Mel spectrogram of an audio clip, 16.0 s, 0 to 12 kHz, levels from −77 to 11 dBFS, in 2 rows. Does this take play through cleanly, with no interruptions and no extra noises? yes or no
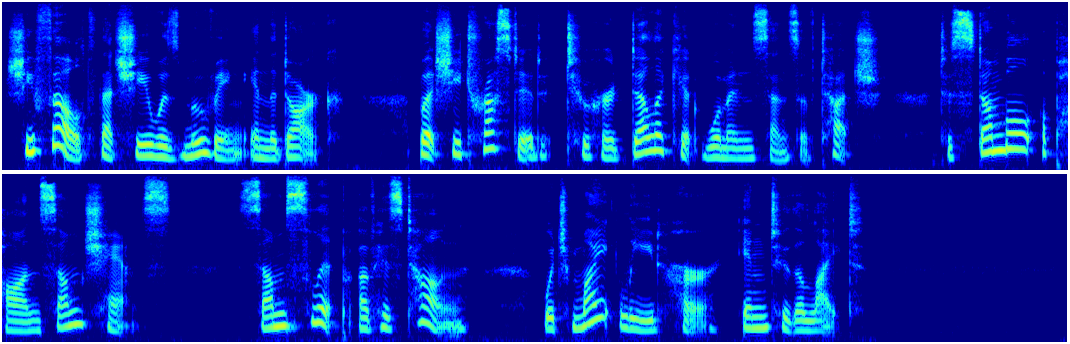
yes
